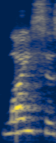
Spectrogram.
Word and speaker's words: LISA: It's also the thing with the LISA spacecraft that some people say LISA and some people say Lisa.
